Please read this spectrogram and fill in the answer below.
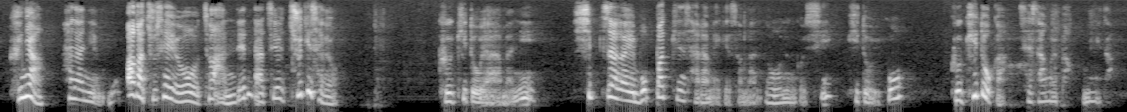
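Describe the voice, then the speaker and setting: A woman with a Busan accent speaks very slowly, her loudness swinging widely. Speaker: evangelist preacher. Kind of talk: sermon. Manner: emphatic, exhortative.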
